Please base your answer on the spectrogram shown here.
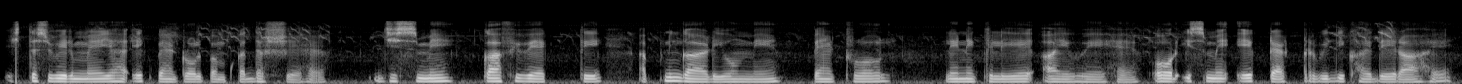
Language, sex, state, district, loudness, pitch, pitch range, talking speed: Hindi, male, Uttar Pradesh, Saharanpur, -18 LUFS, 130 Hz, 120-140 Hz, 130 wpm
